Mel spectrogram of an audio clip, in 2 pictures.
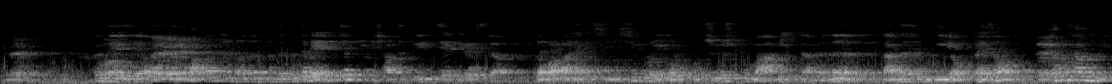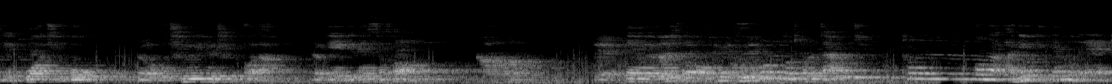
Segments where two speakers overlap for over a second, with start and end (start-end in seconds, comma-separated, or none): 17.4-18.7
